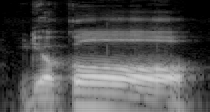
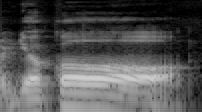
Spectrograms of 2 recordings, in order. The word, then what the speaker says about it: 旅行: 여행의 여자 발음은 려꼬, 음으로는 려죠. 려꼬.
